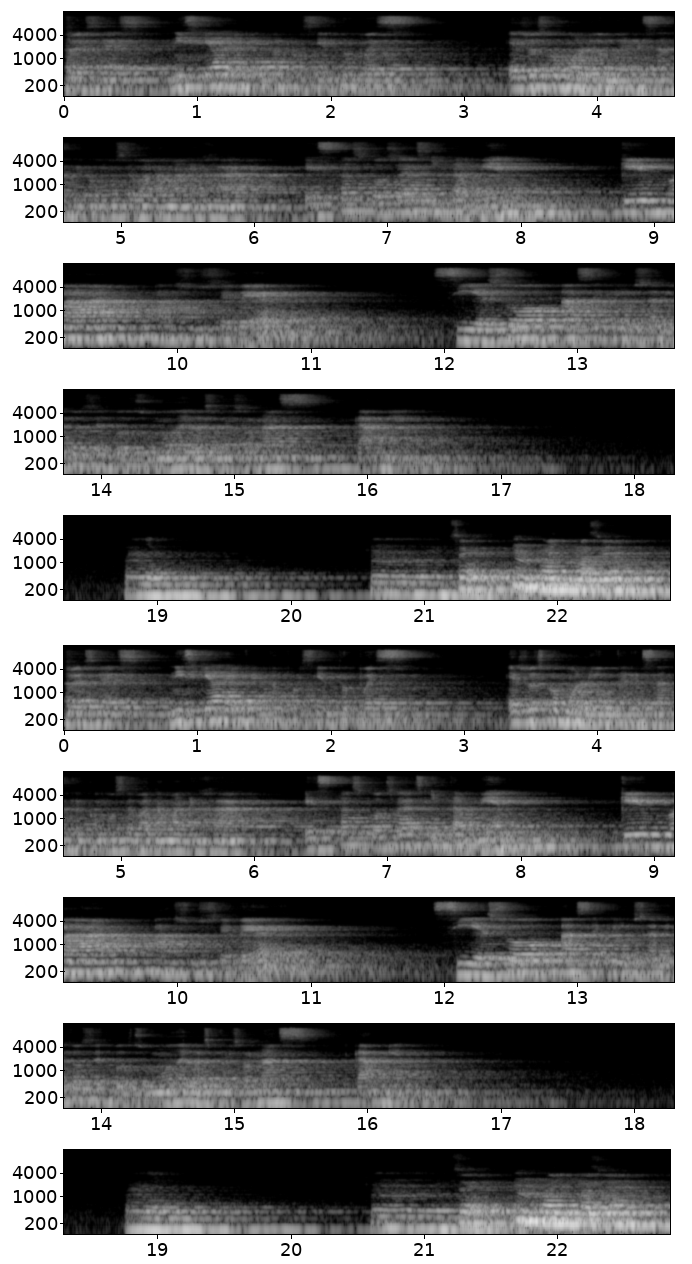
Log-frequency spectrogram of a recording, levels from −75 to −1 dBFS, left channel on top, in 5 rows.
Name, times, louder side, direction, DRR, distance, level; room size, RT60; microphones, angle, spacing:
voice 1, 0.0-2.6 3.3-6.0 6.4-8.1 8.7-10.9 11.9-15.5 15.9-16.3, right 1 dB, 25° right, -3 dB, 0.4 m, -29 dB
voice 2, 18.7-19.2 20.6-22.5, equal, 65° left, -3 dB, 0.5 m, -21 dB
3.5 x 3.0 x 2.3 m, 2.7 s
head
